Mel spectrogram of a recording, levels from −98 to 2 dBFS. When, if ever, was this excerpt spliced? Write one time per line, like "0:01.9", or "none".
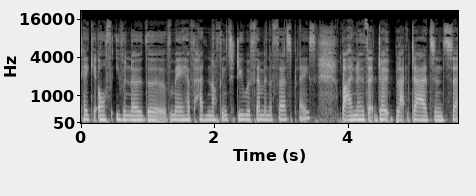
0:01.3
